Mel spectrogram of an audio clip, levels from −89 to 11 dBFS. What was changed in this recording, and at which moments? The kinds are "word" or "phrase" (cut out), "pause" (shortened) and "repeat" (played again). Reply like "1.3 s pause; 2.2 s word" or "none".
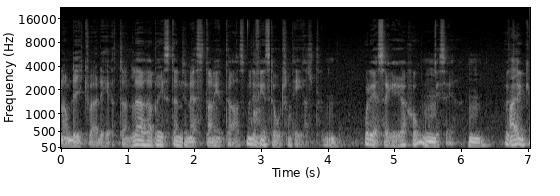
1.8 s word; 3.1 s word; 3.5 s word; 5.6 s word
